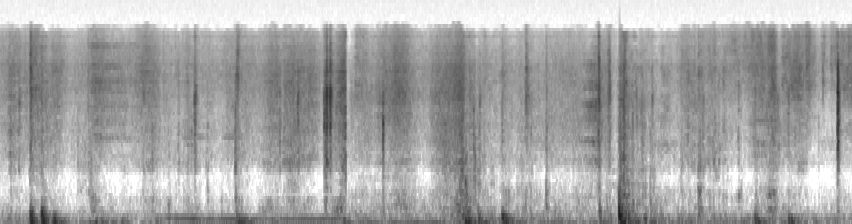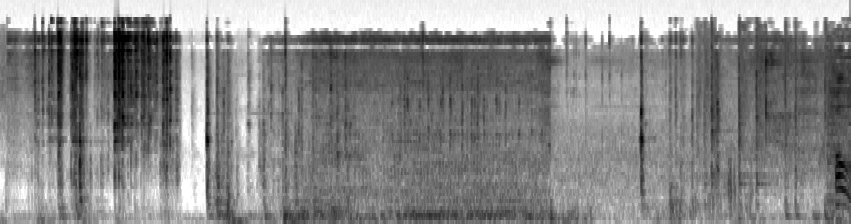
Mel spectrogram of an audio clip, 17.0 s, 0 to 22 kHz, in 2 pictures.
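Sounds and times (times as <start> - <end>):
sliding door motor whirring: 11.2 - 14.2.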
